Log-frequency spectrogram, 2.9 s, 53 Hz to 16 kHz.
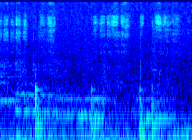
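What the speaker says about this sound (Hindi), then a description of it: "वॉल्यूम लिखेंगे।" Marker or chalk strokes on a board during a class 8 maths lesson on volume, a string of short scratchy taps and squeaks in quick bursts, close and moderately loud, with no talk.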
